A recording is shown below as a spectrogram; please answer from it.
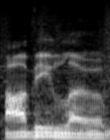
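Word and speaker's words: Loeb: Uh researcher Avi Lo, is that how you pronounce his name? Avi Lo. Avi Lobe.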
